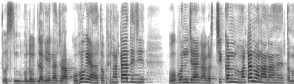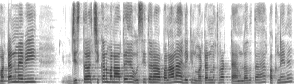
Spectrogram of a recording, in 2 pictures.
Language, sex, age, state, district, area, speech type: Hindi, female, 30-45, Bihar, Samastipur, rural, spontaneous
